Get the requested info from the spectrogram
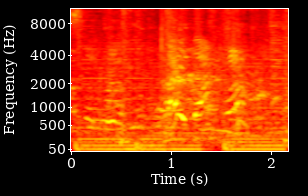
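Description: Several children chattering and calling out at once, over steady background music.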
